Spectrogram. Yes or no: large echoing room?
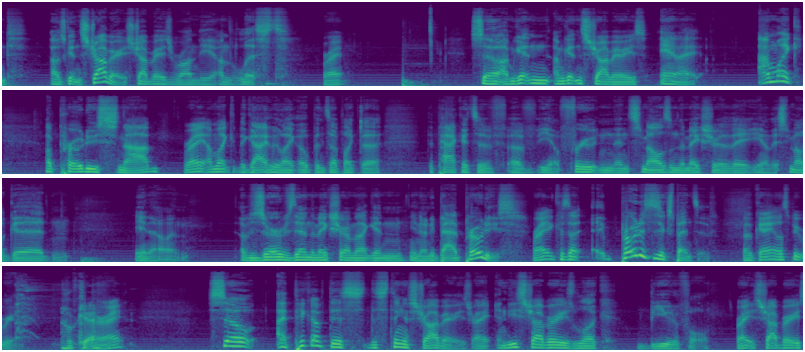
no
